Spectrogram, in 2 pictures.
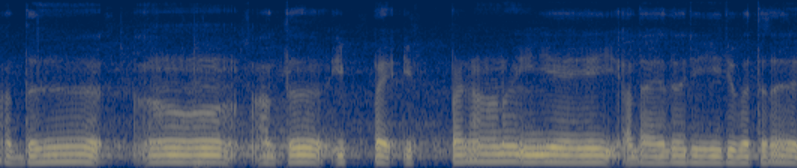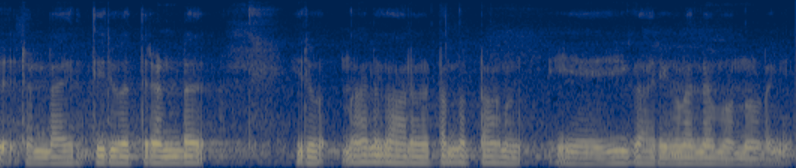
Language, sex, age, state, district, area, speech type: Malayalam, male, 18-30, Kerala, Idukki, rural, spontaneous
